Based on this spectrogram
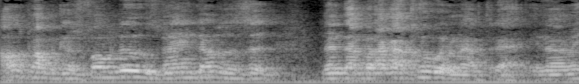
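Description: A man with a fairly high pitch and an American accent is heard with audible room echo and noticeable background noise. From Los Angeles area, California. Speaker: street dancer. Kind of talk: casual chat.

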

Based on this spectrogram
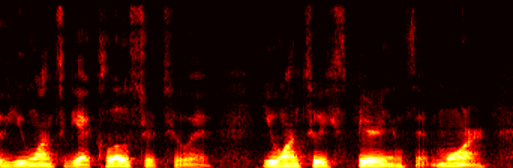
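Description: A man uses a plain, everyday voice and keeps to a moderate pace. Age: 20s. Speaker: podcaster. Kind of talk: solo monologue. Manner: rambling, stream of consciousness.

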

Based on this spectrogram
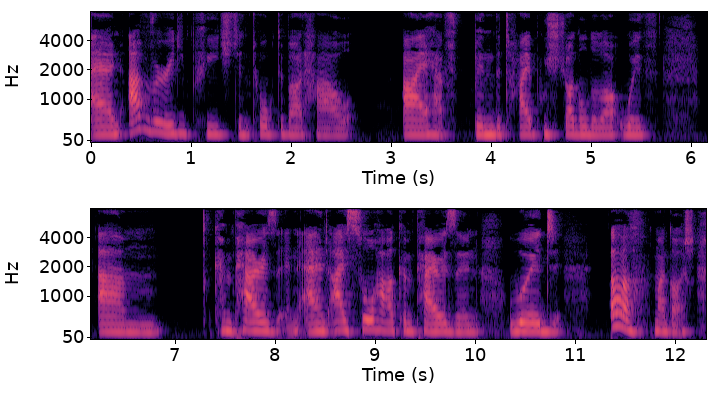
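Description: With an unremarkable speaking voice, a woman talks at a fairly slow pace with fairly low pitch and fairly even intonation on a very clean recording with a silent background. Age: young (about 19). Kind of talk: faith talk monologue. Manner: casual, filler-heavy speech.

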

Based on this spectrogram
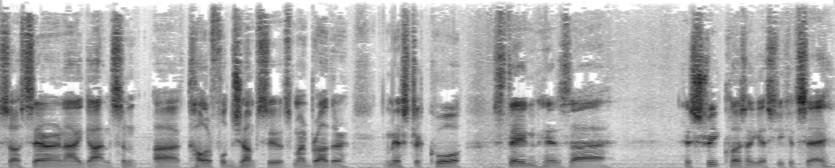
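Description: An animated, fairly low male voice at a moderate pace with ordinary pitch variation and noticeable background noise. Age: 30s. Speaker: vlogger. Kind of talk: personal monologue. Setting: in a car.

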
